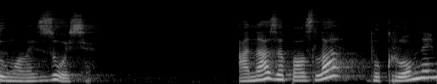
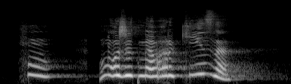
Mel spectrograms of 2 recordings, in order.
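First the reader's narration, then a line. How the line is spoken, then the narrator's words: Bursting out laughing. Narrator (Russian): Зося даже расхохоталась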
